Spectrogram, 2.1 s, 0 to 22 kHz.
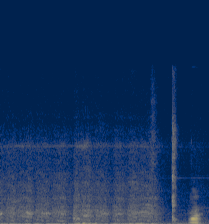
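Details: Nissan X-Trail T30, dash indicators normal, battery getting weak from repeated cranking, fuel pump heard running; weak, uneven cranking that nearly fires then dies: crank no-start, cause still unknown.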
